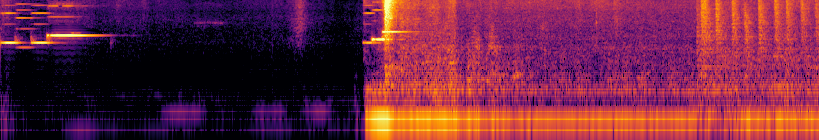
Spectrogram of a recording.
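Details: Clothes dryer after a knocking-drum repair with new roller wheels: a few control beeps, then the drum runs with a steady low hum and no knocking or thumping; sounds healthy.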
